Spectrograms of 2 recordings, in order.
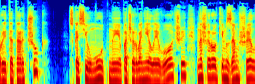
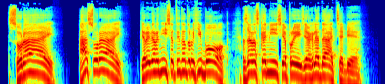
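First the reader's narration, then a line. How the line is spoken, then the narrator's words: Shout. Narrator (Belarusian): Тады крыкнуў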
